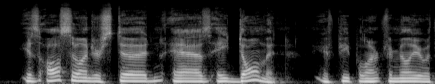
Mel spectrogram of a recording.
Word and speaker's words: dolmen: Portal is also understood as a dolmen. If people aren't familiar with that term, it's spelled D-O-L-M-E-N.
